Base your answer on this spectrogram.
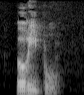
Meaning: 1. shining copper blade 2. rags
- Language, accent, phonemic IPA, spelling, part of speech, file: French, France, /ɔ.ʁi.po/, oripeau, noun, LL-Q150 (fra)-oripeau.wav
